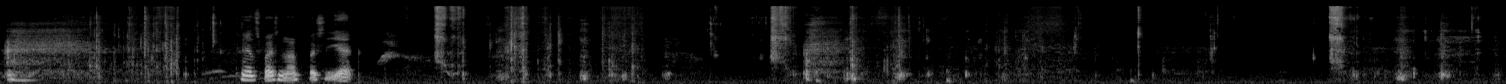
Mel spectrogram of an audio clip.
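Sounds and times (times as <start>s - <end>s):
person chewing crunchy snack: 4.3s - 12.3s, 13.1s - 15.0s.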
